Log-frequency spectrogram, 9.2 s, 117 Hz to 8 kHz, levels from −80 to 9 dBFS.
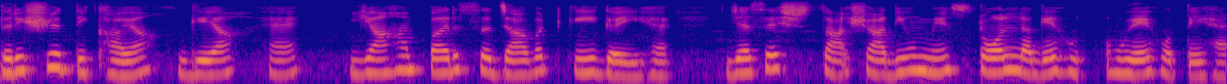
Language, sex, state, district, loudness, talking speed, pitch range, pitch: Hindi, female, Uttar Pradesh, Varanasi, -27 LUFS, 130 wpm, 195-225 Hz, 210 Hz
